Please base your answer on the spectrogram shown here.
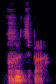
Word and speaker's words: chutzpah: By the way, chutzpah, we usually spell it with a CH to start with, but when you're looking at Hebrew words that start with a CH, it usually means that they're pronounced with an aspirated H at the beginning, kind of a sound. So chutzpah.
